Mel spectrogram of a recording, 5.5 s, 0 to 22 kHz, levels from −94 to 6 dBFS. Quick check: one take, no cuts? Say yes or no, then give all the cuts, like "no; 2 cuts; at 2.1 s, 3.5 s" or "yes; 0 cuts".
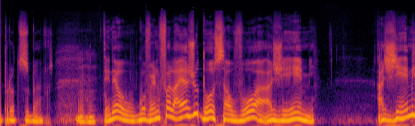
yes; 0 cuts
